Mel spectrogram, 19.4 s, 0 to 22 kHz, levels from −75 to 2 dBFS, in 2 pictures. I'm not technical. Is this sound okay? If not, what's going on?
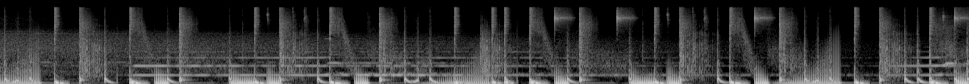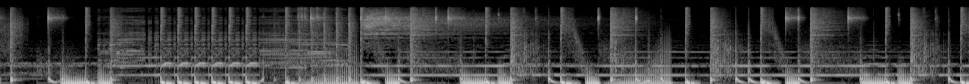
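No. Around 11.44 to 12.29 s the computer briefly froze in a system hang loop, so a 0.17-second snippet repeats five times like a stutter, and about a second of audio is lost.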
